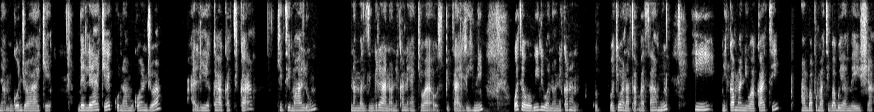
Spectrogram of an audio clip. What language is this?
Swahili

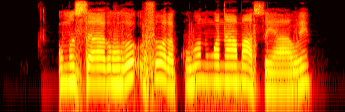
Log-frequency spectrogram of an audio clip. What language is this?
Kinyarwanda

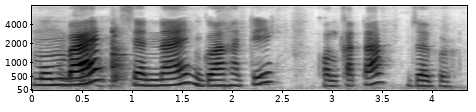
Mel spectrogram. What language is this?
Assamese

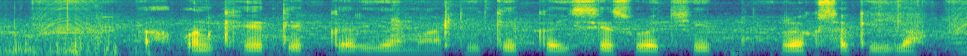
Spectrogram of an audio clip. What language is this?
Bhojpuri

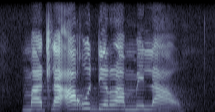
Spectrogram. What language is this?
Northern Sotho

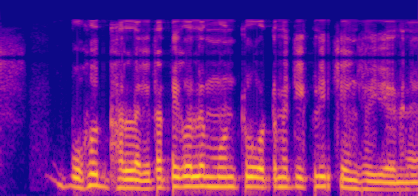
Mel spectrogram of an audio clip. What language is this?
Assamese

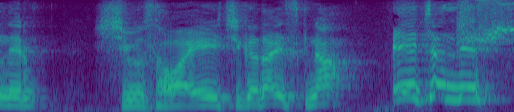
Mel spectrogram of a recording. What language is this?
Japanese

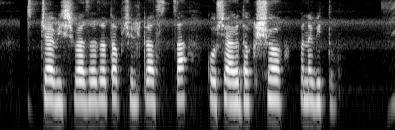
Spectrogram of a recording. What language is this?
Marathi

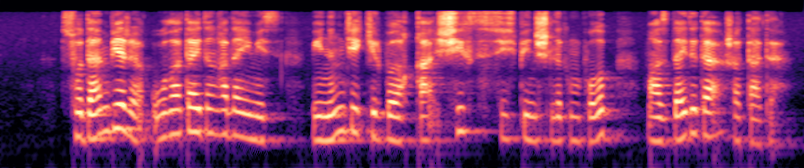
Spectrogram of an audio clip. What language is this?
Kazakh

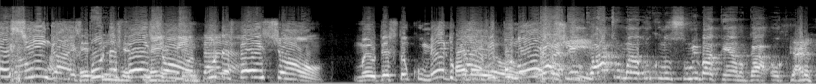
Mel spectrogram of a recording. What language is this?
Portuguese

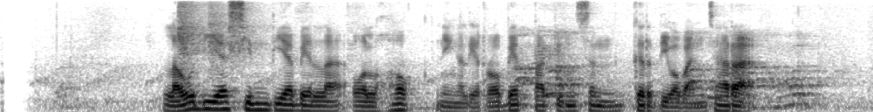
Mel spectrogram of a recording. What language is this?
Sundanese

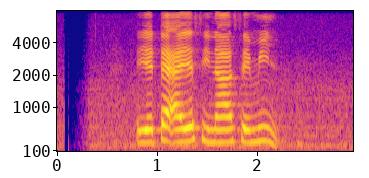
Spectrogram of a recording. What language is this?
Sinhala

